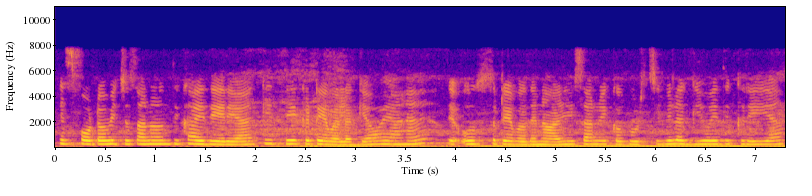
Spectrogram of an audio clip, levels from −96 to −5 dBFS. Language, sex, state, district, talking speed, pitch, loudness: Punjabi, female, Punjab, Pathankot, 245 wpm, 240 Hz, -14 LUFS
